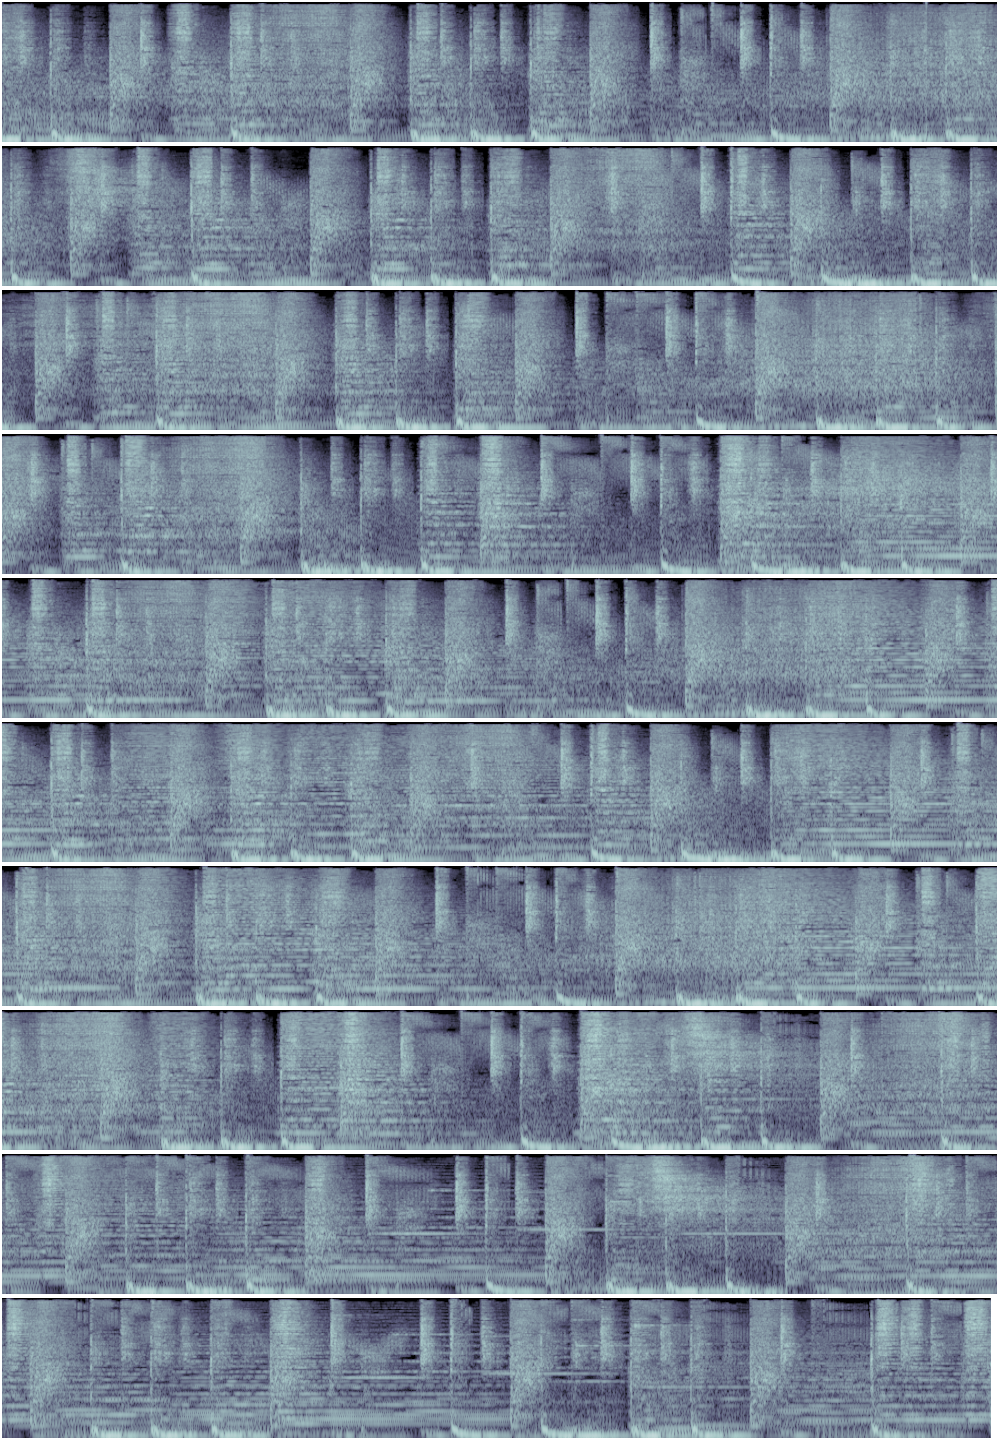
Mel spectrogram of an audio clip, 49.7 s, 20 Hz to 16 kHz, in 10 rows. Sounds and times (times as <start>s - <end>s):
Music: 0.0s - 49.7s.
